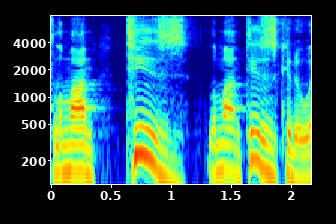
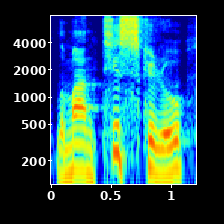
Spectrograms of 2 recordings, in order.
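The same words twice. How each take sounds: First: "tiz" with a long buzzing z, then tizkiru; tizkiru, strongly voiced z; clear zayin. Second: "tizkiru" said as tiskiru; tizkiru, voiceless s sound; s for zayin. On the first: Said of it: "articulate clearly the zayin". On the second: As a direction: put an s before the k in tizkiru. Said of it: "It's a completely different word". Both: Shown as a demonstration.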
